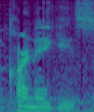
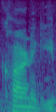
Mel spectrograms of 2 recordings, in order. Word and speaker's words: Carnegie: She was like a descendant of She was Scottish and she was a descendant of the uh Carnegies. That's right. We at the time called it Carnegie, but she was very insistent.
